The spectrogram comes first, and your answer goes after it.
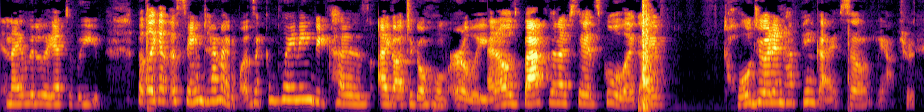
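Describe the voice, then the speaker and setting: A woman's voice: high-pitched, pushed and bright. A young woman chatting casually to viewers as she reads aloud from an old diary, embarrassed and poking fun at herself. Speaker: vlogger.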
